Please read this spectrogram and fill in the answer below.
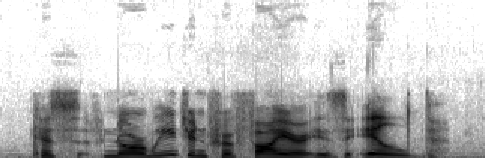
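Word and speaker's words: ild: Well, what about uh cuz Norwegian for fire is ill. So, ill. Yeah. Yeah. How do you spell that?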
